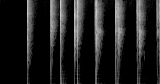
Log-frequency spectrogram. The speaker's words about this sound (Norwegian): Da klapper vi for hverandre.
